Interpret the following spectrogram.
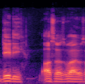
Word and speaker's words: Didi: It's Diddy? Didi. Didi.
